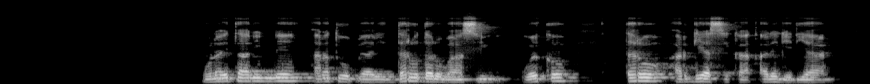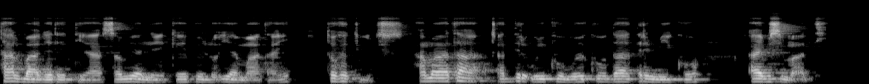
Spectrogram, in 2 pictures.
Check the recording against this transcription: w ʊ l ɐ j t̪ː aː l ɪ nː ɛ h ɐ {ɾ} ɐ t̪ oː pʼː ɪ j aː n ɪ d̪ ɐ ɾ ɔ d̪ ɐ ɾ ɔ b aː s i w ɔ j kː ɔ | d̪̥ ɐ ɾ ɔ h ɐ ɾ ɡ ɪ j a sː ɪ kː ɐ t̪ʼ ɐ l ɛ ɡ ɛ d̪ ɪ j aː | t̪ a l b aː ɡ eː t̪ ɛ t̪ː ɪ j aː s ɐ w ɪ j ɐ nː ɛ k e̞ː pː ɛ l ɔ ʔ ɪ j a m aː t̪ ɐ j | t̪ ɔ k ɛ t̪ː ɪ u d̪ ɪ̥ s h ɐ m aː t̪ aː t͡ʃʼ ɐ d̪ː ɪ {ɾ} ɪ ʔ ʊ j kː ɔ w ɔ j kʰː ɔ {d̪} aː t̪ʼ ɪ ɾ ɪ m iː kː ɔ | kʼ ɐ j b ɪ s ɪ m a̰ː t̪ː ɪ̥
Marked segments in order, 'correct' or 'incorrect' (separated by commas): correct, correct, correct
